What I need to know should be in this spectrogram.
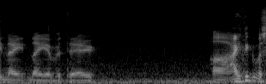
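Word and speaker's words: naïveté: I don't think that's how to pronounce that. Yeah, no, that's how you say naivete.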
